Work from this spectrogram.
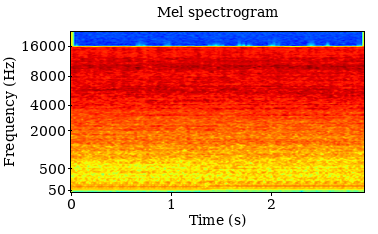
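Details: LeeBoy 635B motor grader idling: harsh, hissy metallic clatter with no clean rhythm; broken drive chain and bearings in the chain case.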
